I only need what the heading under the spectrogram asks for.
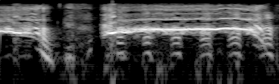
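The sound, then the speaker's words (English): A voice imitates a concert fan's shrill scream at a performer over the music: a short squeal that drops off, a brief gap, then a longer sustained high-pitched shriek, loud. “I'm going to pay my ticket price to scream at you over the music.”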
